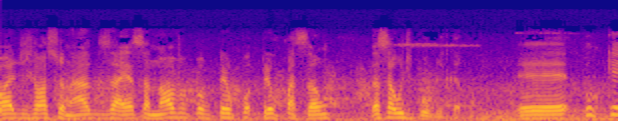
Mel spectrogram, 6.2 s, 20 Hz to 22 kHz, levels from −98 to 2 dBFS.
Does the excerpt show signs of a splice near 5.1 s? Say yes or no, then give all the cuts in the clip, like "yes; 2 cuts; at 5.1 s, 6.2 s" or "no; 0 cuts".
yes; 1 cut; at 5.1 s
